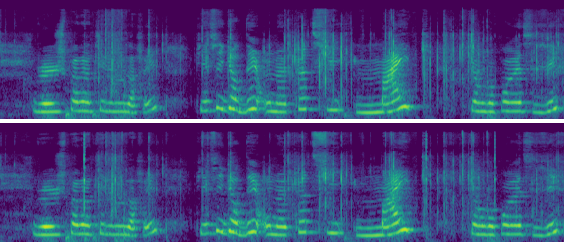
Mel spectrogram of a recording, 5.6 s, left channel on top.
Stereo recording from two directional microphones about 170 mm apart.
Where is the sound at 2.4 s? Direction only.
10° left (ahead or behind).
